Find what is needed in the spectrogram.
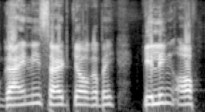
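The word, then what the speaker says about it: gynaecide: तो गायनीसाइड क्या होगा भाई? किलिंग ऑफ वुमेन क्या बोलेंगे भाई? किलिंग ऑफ वुमेन को हम गायनीसाइड बोल देंगे।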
